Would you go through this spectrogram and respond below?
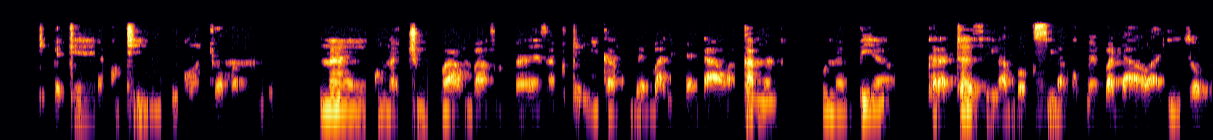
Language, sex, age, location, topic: Swahili, male, 25-35, Wajir, health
